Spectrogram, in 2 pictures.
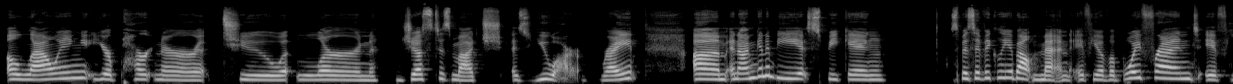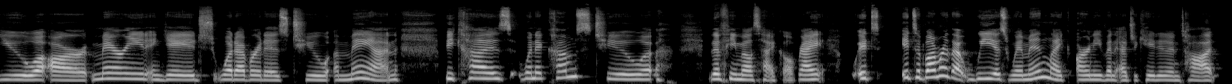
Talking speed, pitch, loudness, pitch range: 150 wpm, 225 Hz, -21 LUFS, 210-260 Hz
